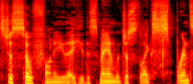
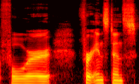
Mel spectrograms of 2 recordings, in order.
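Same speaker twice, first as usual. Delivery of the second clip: usual speaking voice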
